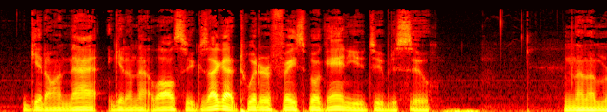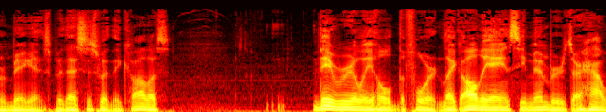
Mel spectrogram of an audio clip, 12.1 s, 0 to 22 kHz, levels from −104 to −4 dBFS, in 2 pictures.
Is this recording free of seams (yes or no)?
no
